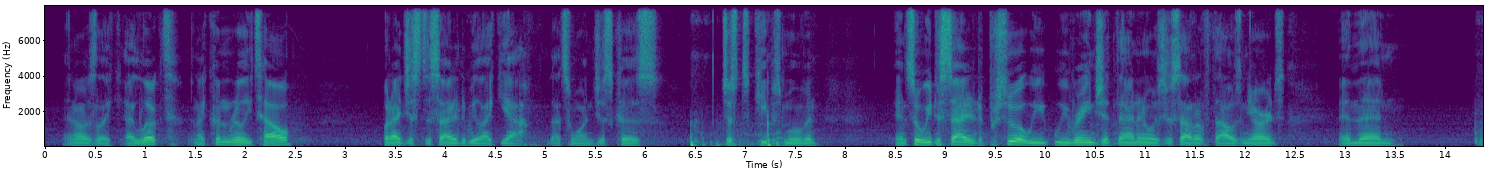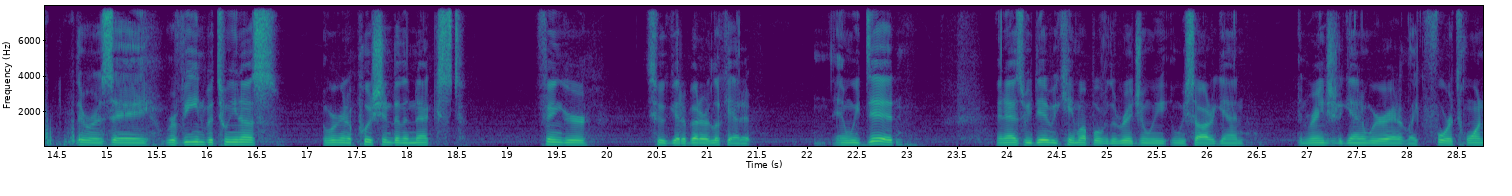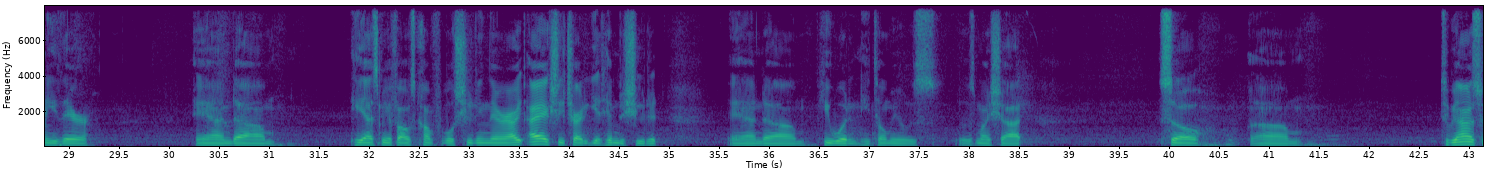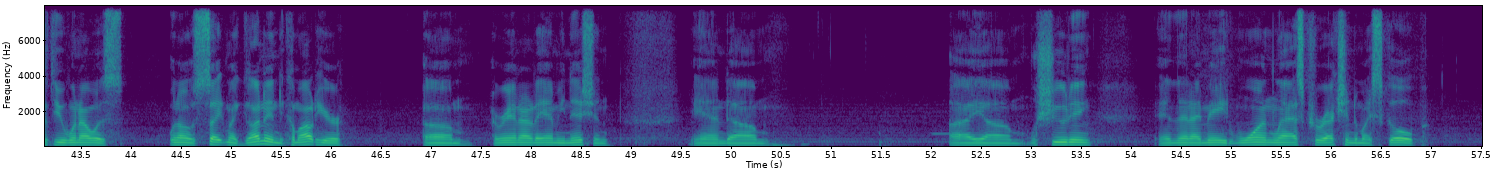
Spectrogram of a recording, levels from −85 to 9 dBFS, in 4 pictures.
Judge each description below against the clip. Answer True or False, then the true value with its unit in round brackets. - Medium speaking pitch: False (115 Hz)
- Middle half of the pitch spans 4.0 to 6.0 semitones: False (2.7 semitones)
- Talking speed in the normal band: True (190 wpm)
